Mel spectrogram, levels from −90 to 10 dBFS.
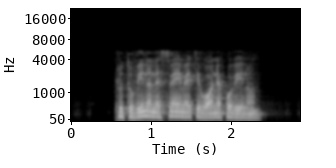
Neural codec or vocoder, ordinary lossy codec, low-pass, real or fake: none; MP3, 32 kbps; 5.4 kHz; real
